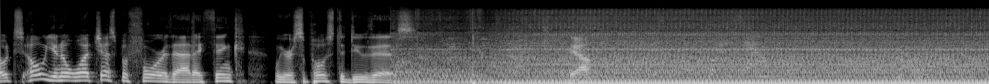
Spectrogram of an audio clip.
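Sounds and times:
speech: 0.0s - 4.4s, 5.7s - 6.2s
generator engine running: 3.9s - 9.8s.

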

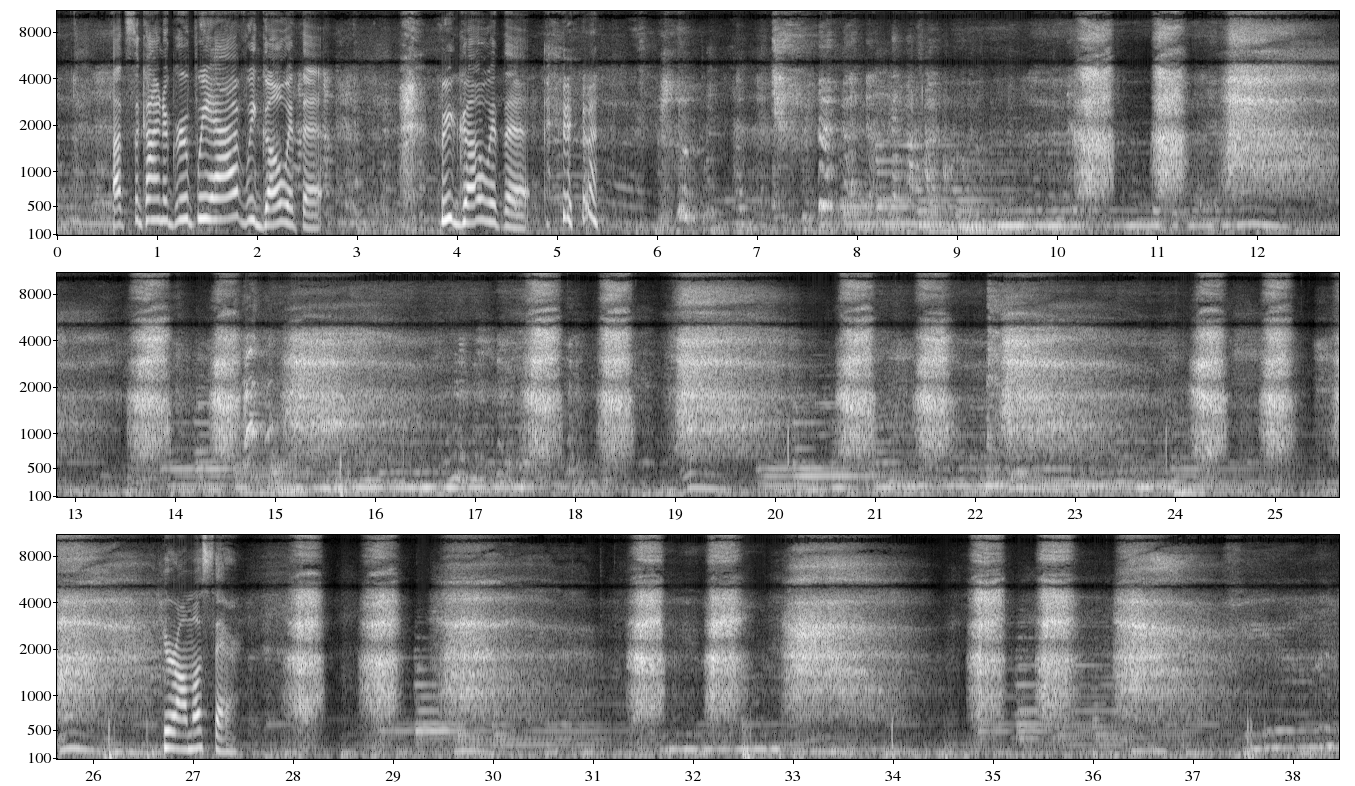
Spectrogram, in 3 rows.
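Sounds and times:
speech: 0.6s - 2.9s, 3.8s - 5.6s, 26.7s - 27.5s
laughter: 2.2s - 3.8s, 4.7s - 9.5s, 14.4s - 18.6s
people sighing: 9.6s - 26.7s, 27.7s - 37.8s
many people breathing forcefully and rhythmically in an active breathwork session: 9.6s - 26.9s, 27.5s - 37.9s
people snorting: 10.2s - 26.7s, 27.9s - 37.6s.

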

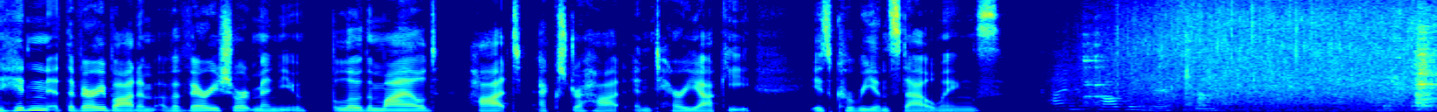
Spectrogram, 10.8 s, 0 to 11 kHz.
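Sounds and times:
speech: 0.0s - 8.6s
bulgogi sizzling on a tabletop grill: 7.8s - 10.7s.

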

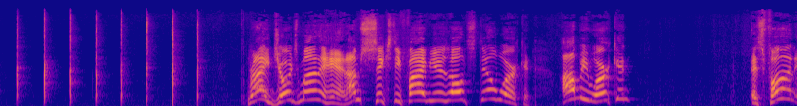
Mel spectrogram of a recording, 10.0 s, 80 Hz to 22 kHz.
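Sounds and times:
person clapping hands in a small room: 0.0s - 2.6s
speech: 3.1s - 8.0s, 9.4s - 9.9s.

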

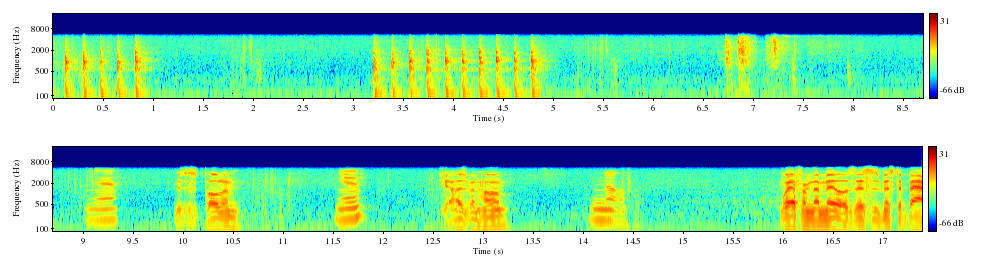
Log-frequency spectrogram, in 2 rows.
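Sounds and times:
sharp rapid knocking on a door: 0.0s - 1.0s, 3.2s - 5.0s
speech: 9.2s - 10.7s, 11.5s - 11.9s, 12.6s - 13.4s, 14.1s - 14.6s, 16.0s - 17.3s.

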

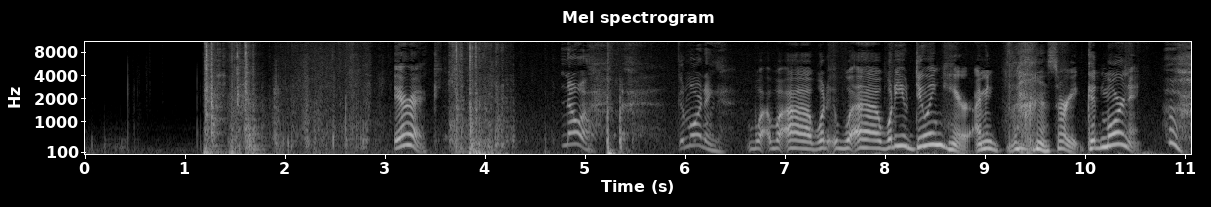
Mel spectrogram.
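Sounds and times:
front door clattering open: 1.2s - 2.0s
speech: 3.1s - 3.6s, 4.8s - 5.3s, 5.9s - 11.0s.

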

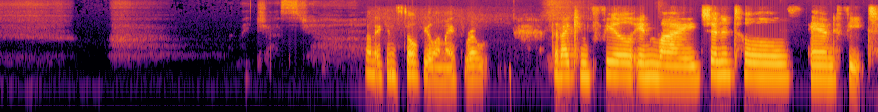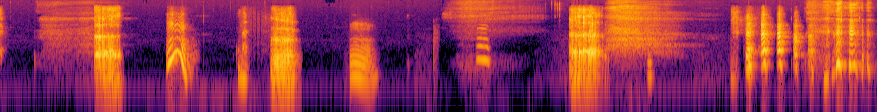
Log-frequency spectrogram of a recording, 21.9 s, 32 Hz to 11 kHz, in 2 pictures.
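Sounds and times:
speech: 4.6s - 6.2s, 6.9s - 11.1s, 12.2s - 12.6s, 14.0s - 15.7s
loud burps: 12.2s - 12.5s, 14.0s - 14.7s, 18.1s - 18.6s
giggling laughter: 20.1s - 21.9s.

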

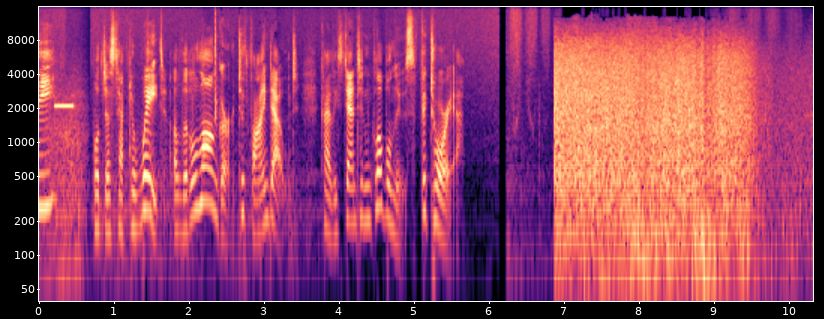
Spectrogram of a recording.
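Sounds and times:
speech: 0.0s - 5.7s
torrent of water rushing through dam floodgates: 6.9s - 10.3s.

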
